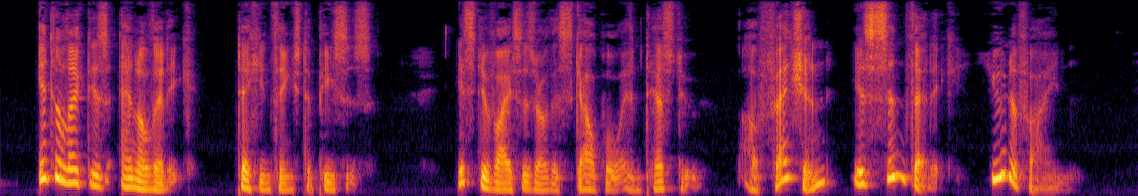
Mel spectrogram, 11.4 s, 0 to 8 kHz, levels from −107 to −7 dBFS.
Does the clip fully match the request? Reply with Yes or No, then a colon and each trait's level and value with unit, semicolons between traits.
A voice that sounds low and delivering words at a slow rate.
Yes: low, 115 Hz; slow, 100 wpm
